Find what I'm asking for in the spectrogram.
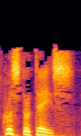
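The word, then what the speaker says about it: chrestotes: C-H-R-E-S-T-O-T, long E-S, Christotes.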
